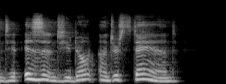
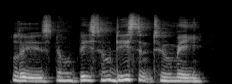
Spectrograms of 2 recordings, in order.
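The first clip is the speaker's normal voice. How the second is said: earnest, entreating, pleading voice; 2 semitones lower than usual. A man pleads with a sobbing woman, entreating. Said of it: "entreated T.A".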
